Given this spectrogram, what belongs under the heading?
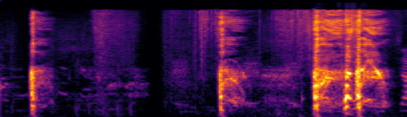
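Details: Girl with a very bad cold, voice gone and sore throat, coughing while gaming on a live stream: several sharp coughs, some in a quick cluster, between quiet murmured sounds.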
